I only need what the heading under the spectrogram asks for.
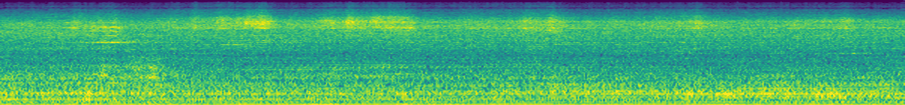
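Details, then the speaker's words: Bandsaw sawmill cutting a board at very slow feed: steady motor drone under even sawing hiss, no load change; band resonance from too-slow feed rate, lots of wave, nearly ruined board. "We got a lot of wave. Oh man, that's bad. Got a lot of band resonance."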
